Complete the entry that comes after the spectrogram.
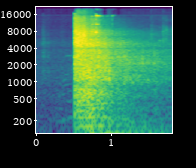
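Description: A single loud, sharp report from a service rifle fired in slow prone string fire at a range, bursting suddenly and ringing out with a long decaying echo.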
